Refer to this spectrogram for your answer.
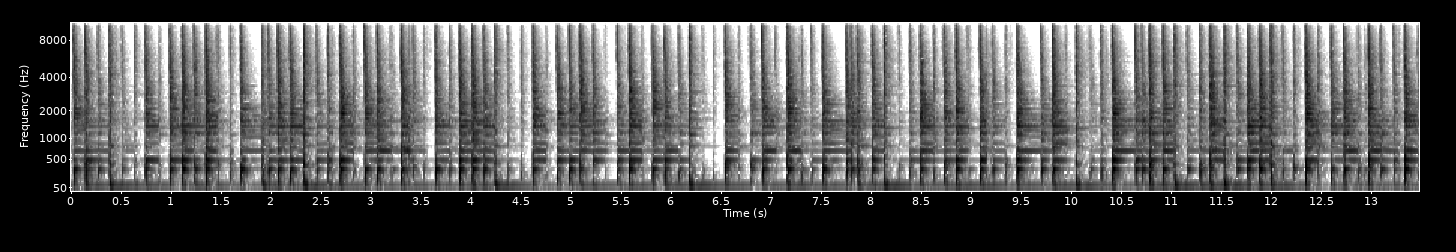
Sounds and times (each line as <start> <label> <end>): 0.0 djembe 13.4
